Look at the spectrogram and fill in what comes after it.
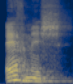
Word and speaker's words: Hermès: Hermès, em francês, Hermès.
